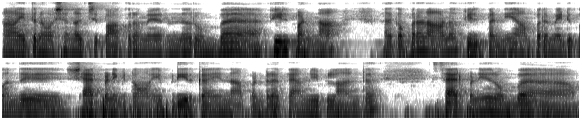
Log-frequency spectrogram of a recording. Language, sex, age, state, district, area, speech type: Tamil, female, 30-45, Tamil Nadu, Tiruchirappalli, rural, spontaneous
